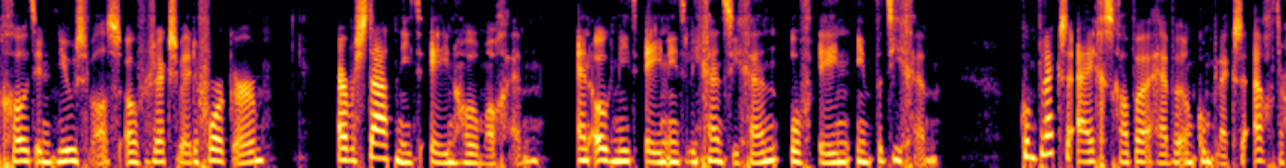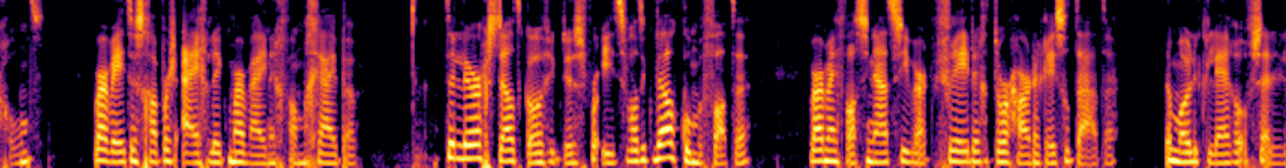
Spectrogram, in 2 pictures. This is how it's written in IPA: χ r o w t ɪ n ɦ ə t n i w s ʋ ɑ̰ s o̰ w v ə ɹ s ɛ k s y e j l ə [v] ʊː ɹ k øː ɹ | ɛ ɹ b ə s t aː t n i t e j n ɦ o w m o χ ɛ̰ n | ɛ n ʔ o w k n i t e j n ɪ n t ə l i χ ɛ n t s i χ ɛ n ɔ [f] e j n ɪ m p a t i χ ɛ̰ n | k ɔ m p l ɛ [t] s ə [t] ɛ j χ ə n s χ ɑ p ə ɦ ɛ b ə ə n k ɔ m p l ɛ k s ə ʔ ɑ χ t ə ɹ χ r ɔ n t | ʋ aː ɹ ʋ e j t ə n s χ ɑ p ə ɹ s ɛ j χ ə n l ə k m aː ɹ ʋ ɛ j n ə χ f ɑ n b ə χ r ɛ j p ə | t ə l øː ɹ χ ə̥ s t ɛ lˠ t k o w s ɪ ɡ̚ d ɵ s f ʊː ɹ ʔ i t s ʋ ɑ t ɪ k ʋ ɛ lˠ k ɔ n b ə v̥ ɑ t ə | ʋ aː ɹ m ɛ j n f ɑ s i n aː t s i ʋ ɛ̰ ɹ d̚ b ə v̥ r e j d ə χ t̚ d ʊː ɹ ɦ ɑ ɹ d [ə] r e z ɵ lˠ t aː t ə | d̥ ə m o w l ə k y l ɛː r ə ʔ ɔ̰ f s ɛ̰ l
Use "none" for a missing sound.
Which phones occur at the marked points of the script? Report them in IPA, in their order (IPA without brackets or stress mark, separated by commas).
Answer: v, f, k, ʔ, ə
